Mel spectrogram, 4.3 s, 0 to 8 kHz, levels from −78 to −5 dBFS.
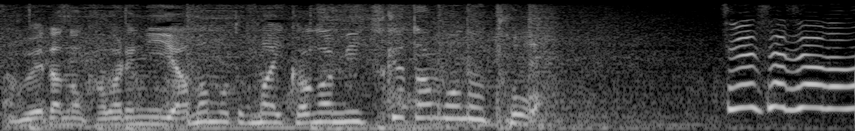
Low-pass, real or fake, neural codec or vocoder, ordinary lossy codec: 7.2 kHz; real; none; none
